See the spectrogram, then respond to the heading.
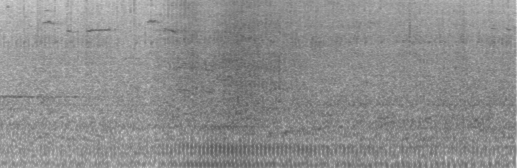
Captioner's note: engines rumbling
